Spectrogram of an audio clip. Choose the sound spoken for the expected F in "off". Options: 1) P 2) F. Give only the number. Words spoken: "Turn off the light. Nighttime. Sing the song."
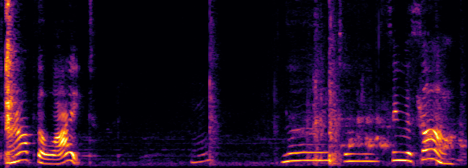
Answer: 1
